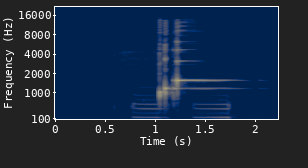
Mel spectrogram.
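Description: An Android phone's electronic sounds: a short low buzz, then a couple of sharp clicks and a bright two-note chime that rings out and fades, with a second short buzz under it.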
